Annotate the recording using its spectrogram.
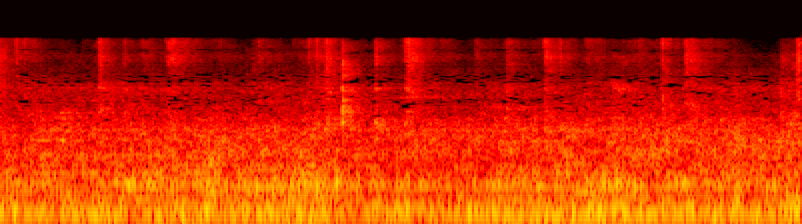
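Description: Steady low rumble of a commercial kitchen's extractor hood running, with a few light clicks and clinks of utensils at the counter.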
